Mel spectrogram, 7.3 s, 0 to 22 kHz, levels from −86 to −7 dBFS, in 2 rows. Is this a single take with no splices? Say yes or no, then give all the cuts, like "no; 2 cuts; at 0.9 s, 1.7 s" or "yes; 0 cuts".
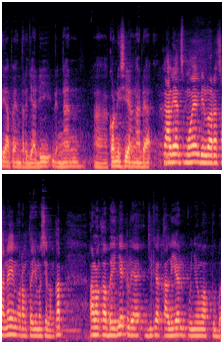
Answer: no; 1 cut; at 2.7 s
